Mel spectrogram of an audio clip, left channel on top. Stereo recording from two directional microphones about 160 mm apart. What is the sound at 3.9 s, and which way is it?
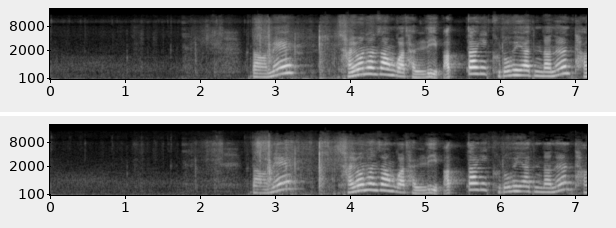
A woman's voice, 30° left (ahead or behind).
